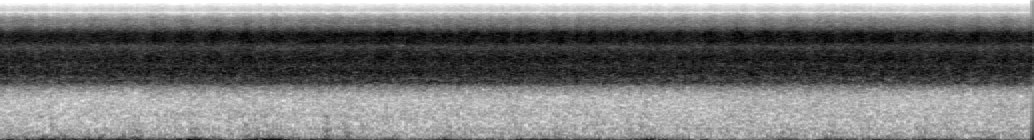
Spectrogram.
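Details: Cicadas in a park in summer make a steady, sizzling high drone from many insects. A pulsing low rumble, like wind or distant traffic, sits underneath.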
